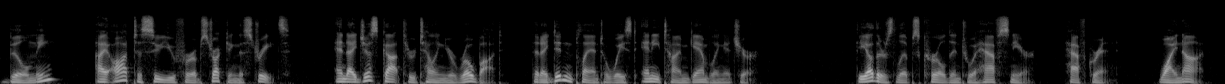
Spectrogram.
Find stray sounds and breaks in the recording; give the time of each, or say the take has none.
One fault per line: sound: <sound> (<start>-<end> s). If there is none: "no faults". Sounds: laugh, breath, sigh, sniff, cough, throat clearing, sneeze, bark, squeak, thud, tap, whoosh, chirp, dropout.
no faults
